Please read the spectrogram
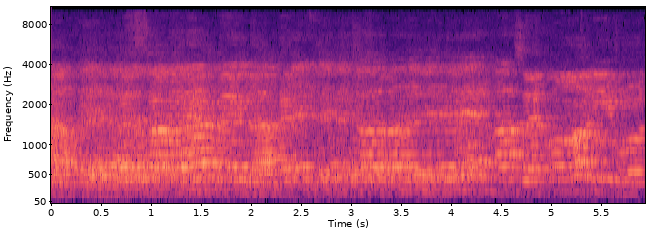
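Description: Men chanting Sephardic Selichot penitential prayers in Hebrew, several voices together in a continuous melodic chant.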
